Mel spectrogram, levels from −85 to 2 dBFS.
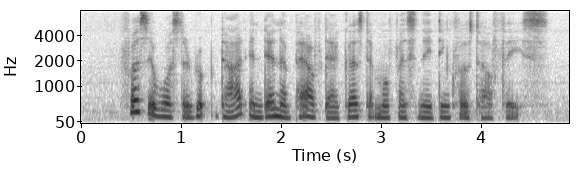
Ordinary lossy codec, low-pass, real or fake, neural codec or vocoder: none; none; real; none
